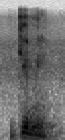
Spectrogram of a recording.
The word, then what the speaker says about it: gimme: There is an elision of v here. Give me, gimme. V is not pronounced here in the reduced form, in the reduced form, sorry.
